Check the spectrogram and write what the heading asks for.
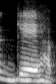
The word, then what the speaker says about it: guerra: teria um ditongo crescente mas observe a palavra guerra por exemplo a palavra guerra oo não tem som é um dígrafo lá o g u e não é para almoçar Então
